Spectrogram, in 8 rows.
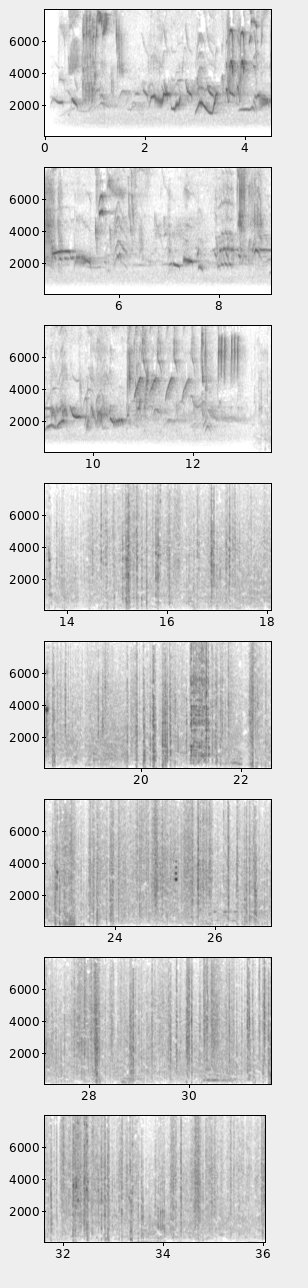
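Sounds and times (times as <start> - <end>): birds chirping and whistling: 0.2 - 13.1.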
